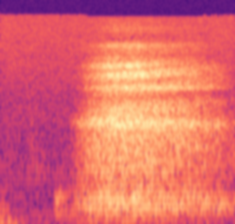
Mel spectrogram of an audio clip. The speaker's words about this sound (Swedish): Så ta ett djupt andetag in och andas in genom näsan och andas ut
